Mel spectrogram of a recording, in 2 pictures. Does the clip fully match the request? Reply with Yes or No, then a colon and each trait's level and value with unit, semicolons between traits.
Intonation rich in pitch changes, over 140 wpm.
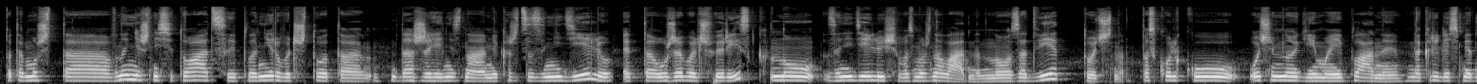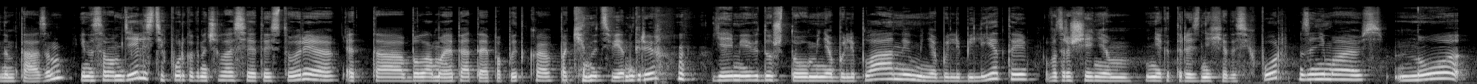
No: narrow, 2.5 semitones; fast, 160 wpm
